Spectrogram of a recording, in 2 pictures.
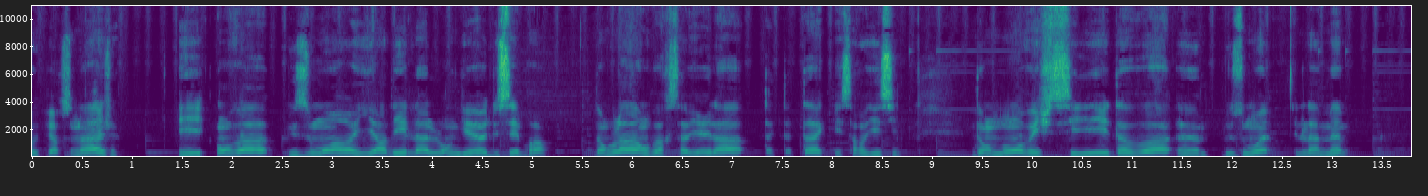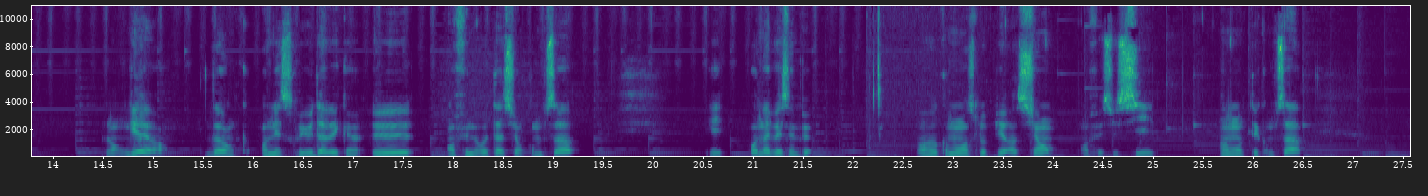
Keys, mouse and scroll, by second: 0.1-0.5 ctrl+scroll up 1, 2.4-3.7 drag, 3.7-4.1 scroll up 3, 4.2 z, 7.7 z, 8.1-8.6 scroll down 2, 8.6-9.3 ctrl+scroll up 1, 9.3 e, 11.6-12.0 ctrl+scroll down 2, 12.0-12.9 scroll up 1, 12.9 r, 16.4-19.6 drag, 19.6-20.6 scroll down 2, 20.6-21.3 scroll up 1, 21.3 e, 23.7-26.0 drag, 26.0 s.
